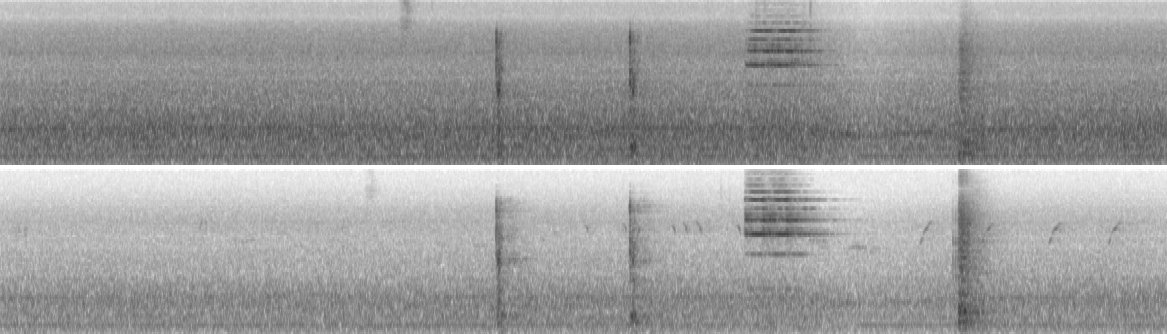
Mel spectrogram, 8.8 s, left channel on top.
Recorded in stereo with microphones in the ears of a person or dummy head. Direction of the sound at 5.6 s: 70° right (ahead or behind).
